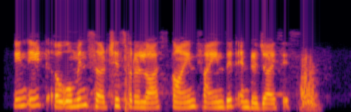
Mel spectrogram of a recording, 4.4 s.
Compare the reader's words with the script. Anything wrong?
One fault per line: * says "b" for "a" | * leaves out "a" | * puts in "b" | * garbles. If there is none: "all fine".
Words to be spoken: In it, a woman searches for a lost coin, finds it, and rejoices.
all fine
